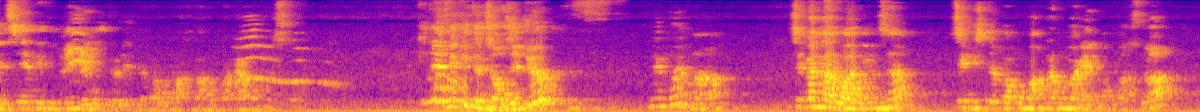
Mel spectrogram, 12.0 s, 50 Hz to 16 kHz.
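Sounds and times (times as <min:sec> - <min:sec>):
faint voices: 0:00.0 - 0:06.0
high-pitched descending squeal: 0:02.2 - 0:03.5.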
